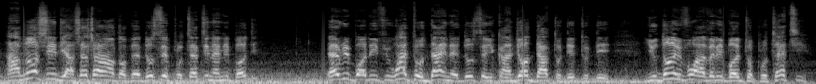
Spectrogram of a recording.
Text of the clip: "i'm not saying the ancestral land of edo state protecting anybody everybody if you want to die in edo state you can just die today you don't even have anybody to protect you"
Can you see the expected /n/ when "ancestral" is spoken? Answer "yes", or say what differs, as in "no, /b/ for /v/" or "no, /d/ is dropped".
no, /n/ is dropped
